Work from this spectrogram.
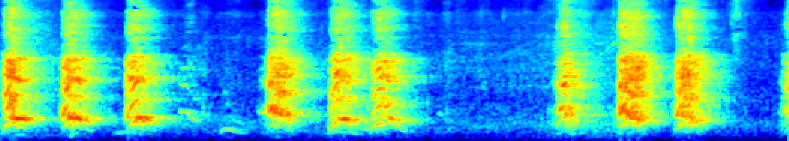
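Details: During play with three Malinois, a dog barks for attention in quick clusters of sharp, loud barks, about two or three per second, with a short silent gap midway.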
